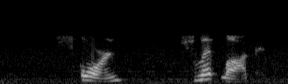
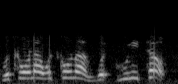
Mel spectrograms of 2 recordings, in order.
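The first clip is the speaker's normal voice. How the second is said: urgent questioning; 9 semitones higher than usual. Retold or imitated. Rescuer at the beach calling to the crowd, high and urgent. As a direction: demand answers from the crowd. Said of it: "I'm like".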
